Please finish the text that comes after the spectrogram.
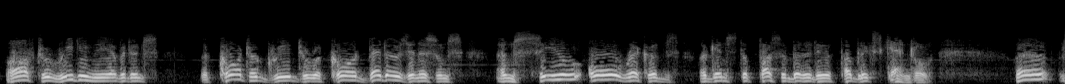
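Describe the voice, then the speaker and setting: A man playing a genial, earnest gentleman companion who also narrates, in a radio mystery drama. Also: fairly high pitch, breathy edge, phone-quality sound, exaggerated voice. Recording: thin band-limited old radio broadcast.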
